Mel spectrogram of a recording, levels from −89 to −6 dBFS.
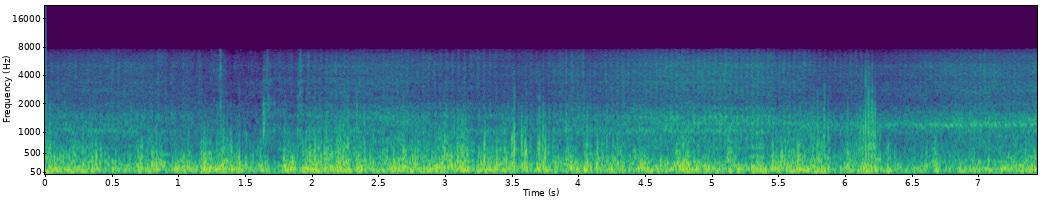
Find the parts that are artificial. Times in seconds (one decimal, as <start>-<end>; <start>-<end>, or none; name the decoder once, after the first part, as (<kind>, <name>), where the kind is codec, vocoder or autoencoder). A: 0.0-1.1 (codec, DAC); 3.2-4.6; 6.2-7.4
